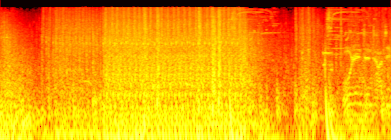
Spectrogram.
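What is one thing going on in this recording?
Rapid gunfire rattles in short bursts.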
